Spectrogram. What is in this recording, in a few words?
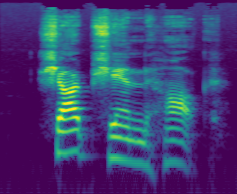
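"sharp skinned hawk", English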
